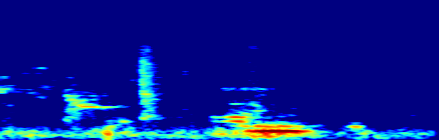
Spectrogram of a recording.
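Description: A light click about midway, then a brief low murmur of a voice; otherwise quiet room tone.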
